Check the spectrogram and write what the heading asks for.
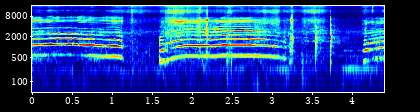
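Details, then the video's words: A kitten gives long, sustained meows, each a steady high tone with strong harmonics, the second one slightly rising then falling, followed by a few sharp clicks before another mew begins. "Kitten meowing"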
